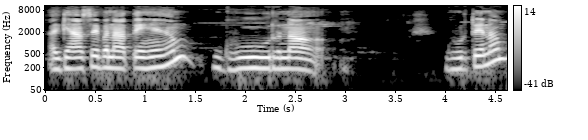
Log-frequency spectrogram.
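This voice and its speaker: A woman teaching a writing lesson, who speaks to the viewer patiently and stretches the example words out slowly. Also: mid-range voice, steady tone. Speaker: Hindi teacher. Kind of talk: explaining a Hindi writing lesson.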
